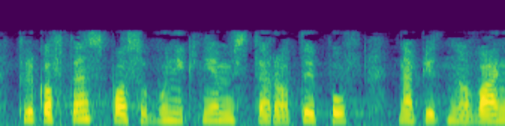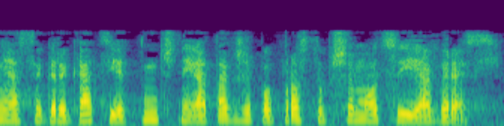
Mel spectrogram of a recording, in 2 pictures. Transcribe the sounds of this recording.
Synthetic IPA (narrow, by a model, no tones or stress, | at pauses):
t̪ɘlkɔft̪ɛnspɔsupuɲikɲɛmɘst̪ɛɾɛɔt̪ɘpufnapʲjɛt̪nɔvaɲasɛɡɾɛɡat̪sʲjiɛt̪ɲit͡ʂnɛjat̪aɡʐɛpɔpɾɔst̪upʂɛmɔt̪sɘiaɡɾɛ̰sʲji̥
